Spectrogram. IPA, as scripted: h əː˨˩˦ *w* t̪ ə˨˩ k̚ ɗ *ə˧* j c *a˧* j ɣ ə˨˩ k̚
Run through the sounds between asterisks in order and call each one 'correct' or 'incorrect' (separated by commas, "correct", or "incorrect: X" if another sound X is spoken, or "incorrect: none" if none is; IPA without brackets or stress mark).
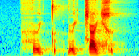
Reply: incorrect: j, correct, correct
